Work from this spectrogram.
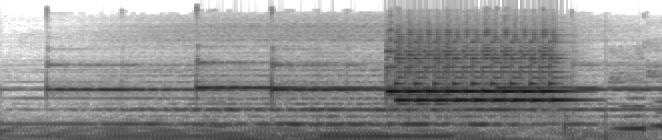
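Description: A home telephone rings indoors in a drama scene, a steady electronic ringtone that swells loudest for about a second midway, then fades, with faint room tones underneath and no talking.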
